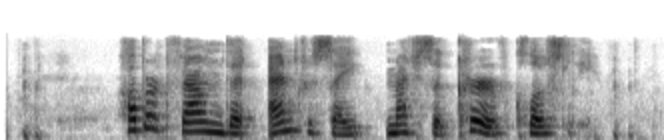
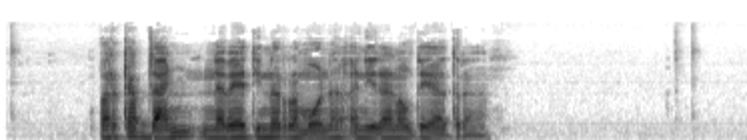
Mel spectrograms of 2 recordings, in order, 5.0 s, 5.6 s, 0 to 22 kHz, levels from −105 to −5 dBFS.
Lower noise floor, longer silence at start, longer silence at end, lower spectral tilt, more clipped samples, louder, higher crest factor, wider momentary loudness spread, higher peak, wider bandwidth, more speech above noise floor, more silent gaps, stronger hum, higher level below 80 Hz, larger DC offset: second, -61 dBFS vs -80 dBFS; second, 0.15 s vs 0.75 s; second, 0.7 s vs 1.95 s; second, -4.5 dB/octave vs -6 dB/octave; neither; first, -19 LUFS vs -24 LUFS; about the same, 18 dB vs 22 dB; about the same, 9 LU vs 9 LU; about the same, -2 dBFS vs -4 dBFS; second, 7.6 kHz vs 9.6 kHz; second, 42 dB vs 56 dB; neither; neither; about the same, -60 dBFS vs -56 dBFS; neither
